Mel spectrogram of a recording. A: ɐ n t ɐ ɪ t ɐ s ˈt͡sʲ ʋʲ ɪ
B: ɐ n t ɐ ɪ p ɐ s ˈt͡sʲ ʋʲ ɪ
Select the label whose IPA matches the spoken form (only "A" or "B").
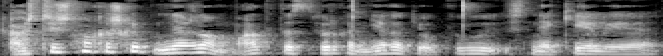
A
